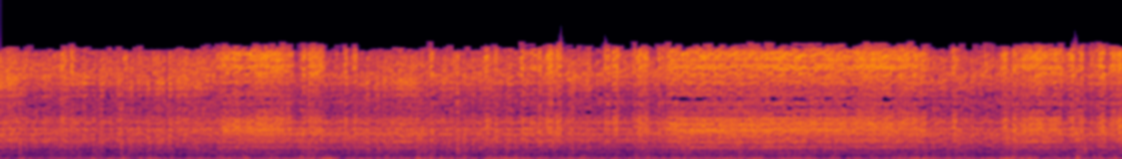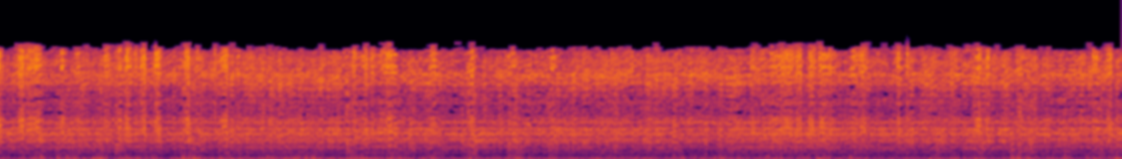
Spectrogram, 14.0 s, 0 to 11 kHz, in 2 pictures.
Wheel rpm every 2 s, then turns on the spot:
110, 110, 110, 110, 110, 110, 110.
none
